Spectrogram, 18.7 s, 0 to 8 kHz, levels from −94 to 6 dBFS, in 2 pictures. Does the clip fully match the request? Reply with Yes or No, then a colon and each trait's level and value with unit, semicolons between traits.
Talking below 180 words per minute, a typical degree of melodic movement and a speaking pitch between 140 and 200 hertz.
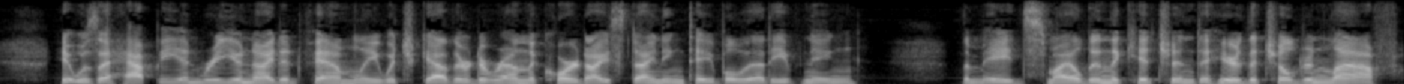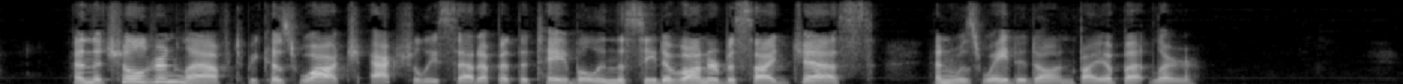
Yes: average, 170 wpm; average, 3.9 semitones; high, 190 Hz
